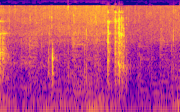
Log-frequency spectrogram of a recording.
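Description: Grated onion and diced peppers sizzling in oil in a frying pan while being stirred, with two short clicks of the utensil against the pan, one about a third of the way in and one near three-quarters.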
